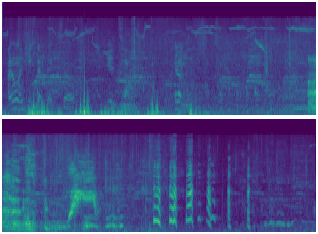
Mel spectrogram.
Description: Women talk, yell and laugh as a pig snorts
